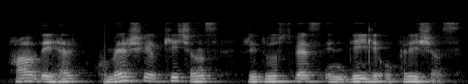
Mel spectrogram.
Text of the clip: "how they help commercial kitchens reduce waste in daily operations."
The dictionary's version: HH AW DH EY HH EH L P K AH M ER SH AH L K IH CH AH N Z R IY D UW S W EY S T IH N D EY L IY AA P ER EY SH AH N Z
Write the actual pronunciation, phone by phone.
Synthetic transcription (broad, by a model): HH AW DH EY HH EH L K AH M ER SH AH L K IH CH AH N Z R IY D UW S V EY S IH N D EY L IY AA P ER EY SH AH N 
